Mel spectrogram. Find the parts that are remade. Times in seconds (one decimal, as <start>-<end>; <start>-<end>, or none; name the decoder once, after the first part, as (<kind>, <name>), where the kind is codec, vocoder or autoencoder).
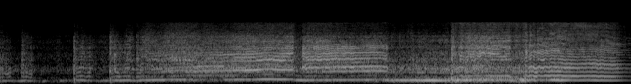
none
